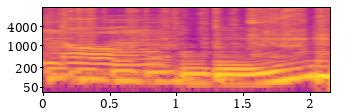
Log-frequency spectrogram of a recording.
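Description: Electric bass guitar played fingerstyle: a run of sustained low notes that change pitch several times.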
